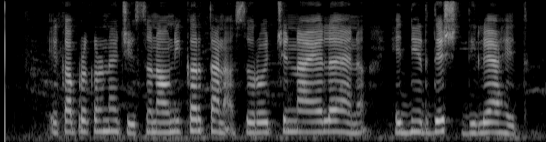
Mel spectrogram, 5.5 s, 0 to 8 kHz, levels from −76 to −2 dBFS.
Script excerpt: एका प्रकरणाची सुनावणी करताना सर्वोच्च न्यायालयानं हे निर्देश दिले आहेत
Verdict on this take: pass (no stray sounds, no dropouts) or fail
pass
